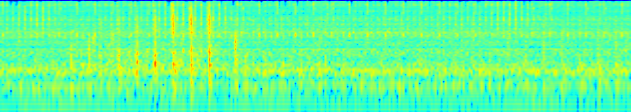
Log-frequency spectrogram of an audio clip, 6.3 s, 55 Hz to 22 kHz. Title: n55 bmw f07 engine knock part 3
